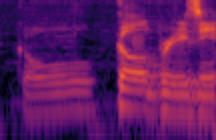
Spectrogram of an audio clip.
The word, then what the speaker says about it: Ghoul Breezy: Yeah, Ghoul Breezy.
